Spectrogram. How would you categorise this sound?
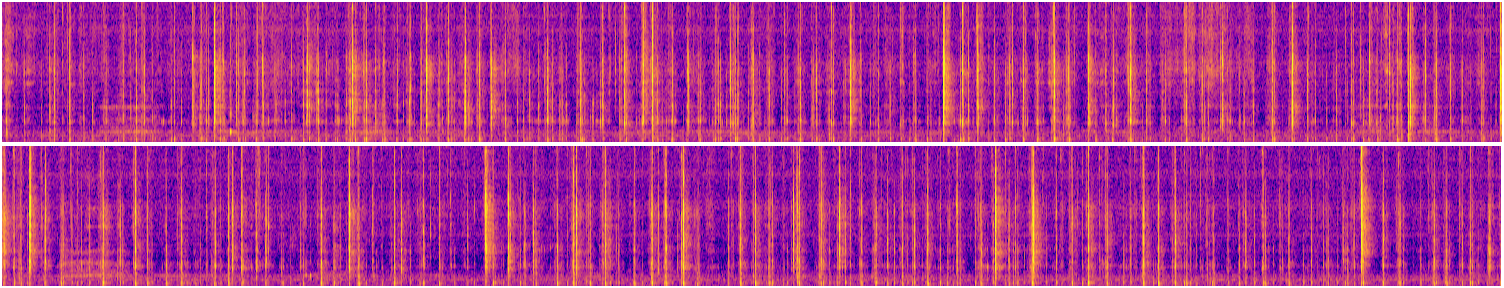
Sound effects > Objects / House appliances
